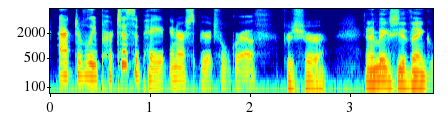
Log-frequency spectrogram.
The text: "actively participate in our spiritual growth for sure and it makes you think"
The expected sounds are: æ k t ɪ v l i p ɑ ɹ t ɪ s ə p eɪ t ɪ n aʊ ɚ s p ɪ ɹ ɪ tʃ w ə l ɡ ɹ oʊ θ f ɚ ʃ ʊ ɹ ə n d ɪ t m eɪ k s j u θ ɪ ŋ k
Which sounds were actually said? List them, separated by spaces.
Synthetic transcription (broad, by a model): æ k t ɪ v l i p ɑ ɹ t ɪ s ə p eɪ t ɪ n aʊ ɚ s p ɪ ɹ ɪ tʃ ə l ɡ ɹ oʊ θ f ɚ ʃ ʊ ɹ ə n ɪ t m eɪ k s j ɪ θ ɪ ŋ k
